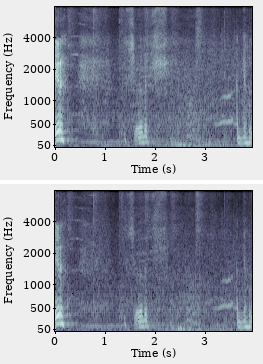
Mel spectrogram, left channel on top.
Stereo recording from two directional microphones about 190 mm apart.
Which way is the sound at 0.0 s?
5° right (ahead or behind).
